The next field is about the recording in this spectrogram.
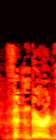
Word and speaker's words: Wittenberg: So you call it Wittenberg, Wittenberg, the German pronunciation, or Lutherstadt, Luther City, if you want.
